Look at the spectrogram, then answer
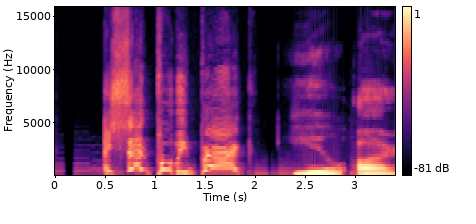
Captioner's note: yelling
